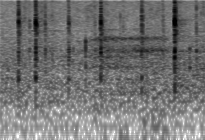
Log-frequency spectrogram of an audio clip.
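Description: Faint, irregular clicks and taps of a stylus on a pen tablet during handwriting, about six in two seconds, over quiet room tone.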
